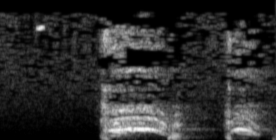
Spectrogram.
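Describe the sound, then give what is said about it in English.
Two harsh coughs, the first longer and rasping, the second shorter after a brief pause, with no talking. “Excuse me, but there's not much I can do about it. My cough, that is.”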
